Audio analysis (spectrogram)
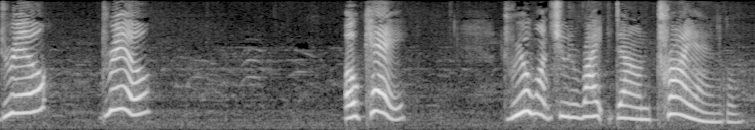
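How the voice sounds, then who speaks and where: A woman's voice: very high voice, animated, extremely slow, long pauses, fairly bright tone, no room sound, exaggerated voice. Bossy, piping little girl, old radio. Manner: eager, bossy, impatient. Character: bossy, excited little girl plotting an invasion game. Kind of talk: 1950s radio drama acting.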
